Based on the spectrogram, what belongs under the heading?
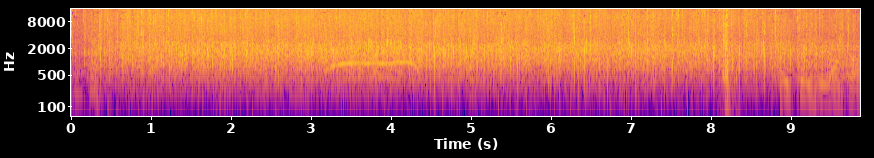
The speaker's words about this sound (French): Je veux remercier de tous vos applaudissements.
